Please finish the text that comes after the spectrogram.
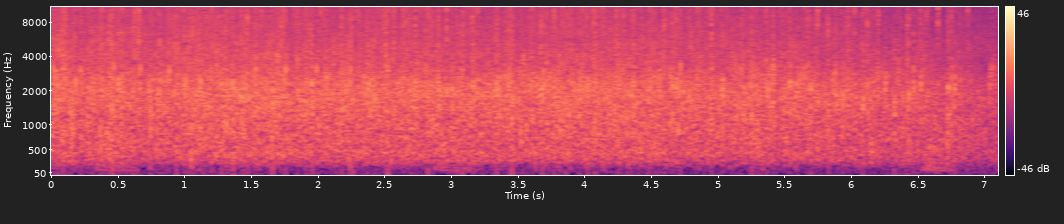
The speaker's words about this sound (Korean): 영광의 박수는 사실 하나님 앞에 드리는 건데 하나님의 영광의 빛, 을 비춰주는 사람들이잖아요. 그래서 그분들에게도 우리 감사합니다라고 우리 박수하겠습니다.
